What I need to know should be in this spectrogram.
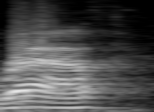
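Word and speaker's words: Wrvth: wrath by wrath yeah they're called wrath but their name is spelled w-r-v-t-h um of course I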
